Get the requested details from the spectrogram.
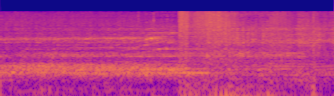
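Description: A pulley whirs along a rope.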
